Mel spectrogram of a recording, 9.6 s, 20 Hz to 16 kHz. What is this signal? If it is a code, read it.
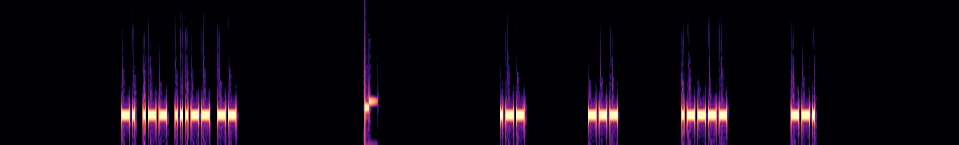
Morse code, heard as a keyed tone, about 44 wpm, spaced as for 19 wpm, 700 Hz. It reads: NW3M WO1G
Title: USA Call Signs - 4 Characters - 8x Character Spacing - 45wpm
